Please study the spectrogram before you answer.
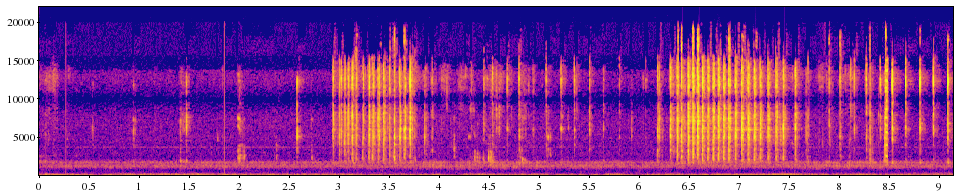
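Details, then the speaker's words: Early-1800s verge fusee quarter-repeater pocket watch after fitting a replacement hairspring. Very light, rapid ticking, far faster than normal. The balance is racing because the weaker spring is much too short, and a longer spring is needed. "That sounds like it's running at hyperspeed. So despite it being a weaker spring, the length was actually that much shorter, causing it to run like this."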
